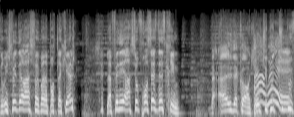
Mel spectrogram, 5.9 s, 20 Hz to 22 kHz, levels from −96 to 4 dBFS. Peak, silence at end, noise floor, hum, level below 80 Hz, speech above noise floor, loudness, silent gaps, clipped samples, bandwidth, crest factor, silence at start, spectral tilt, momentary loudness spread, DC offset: -2 dBFS; 0 s; -40 dBFS; none; -50 dBFS; 26 dB; -15 LUFS; none; under 0.1%; 16 kHz; 12 dB; 0 s; -4 dB/octave; 11 LU; 0.2%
